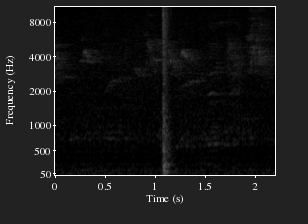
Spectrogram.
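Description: A cardboard box drops onto a floor with a dull thud.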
